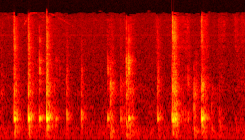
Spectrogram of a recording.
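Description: Light, irregular clicks and taps of a paintbrush knocking against a paint palette as watercolour is picked up and mixed, about a dozen in under two seconds.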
